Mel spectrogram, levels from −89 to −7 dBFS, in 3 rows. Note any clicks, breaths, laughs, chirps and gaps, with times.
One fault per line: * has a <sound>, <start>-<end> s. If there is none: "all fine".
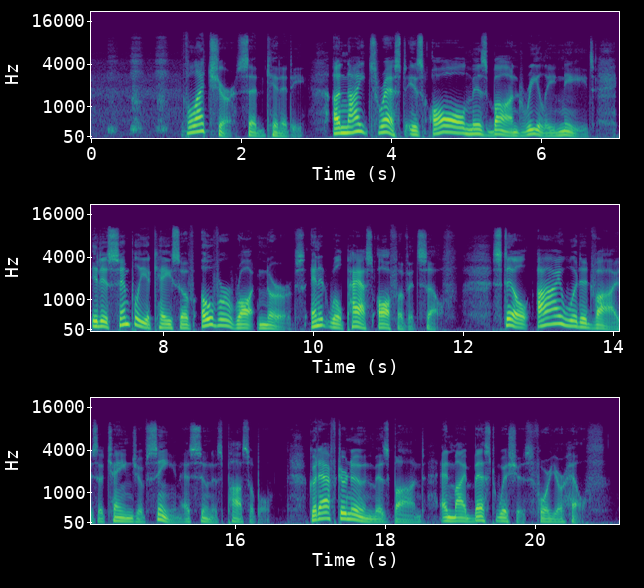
* has a sniff, 0.2-1.1 s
